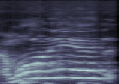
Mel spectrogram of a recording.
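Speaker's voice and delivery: high-pitched beckoning call; playful imitated Noah beckoning; calling animals in.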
